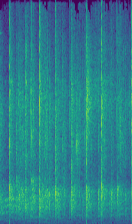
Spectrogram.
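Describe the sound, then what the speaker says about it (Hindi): A crowd applauds steadily, many hands clapping at once with sharp irregular bursts, fairly loud and close, with no voices over it. "बहुत जोरदार ताली"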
